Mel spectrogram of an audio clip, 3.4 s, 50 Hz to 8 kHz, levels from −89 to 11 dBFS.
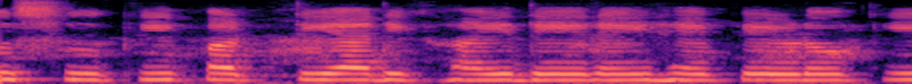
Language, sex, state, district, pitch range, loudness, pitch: Hindi, female, Odisha, Khordha, 205-220 Hz, -16 LUFS, 210 Hz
